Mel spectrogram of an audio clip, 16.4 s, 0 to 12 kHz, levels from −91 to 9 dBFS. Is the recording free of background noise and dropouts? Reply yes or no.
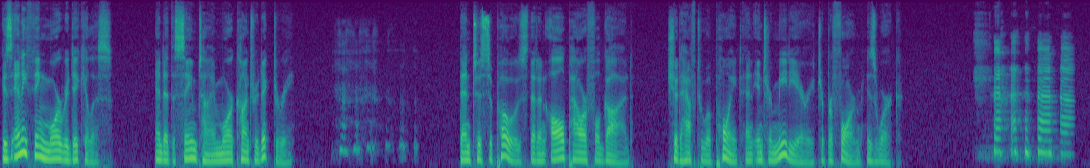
no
